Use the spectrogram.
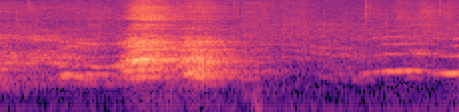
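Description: Dogs bark outside, a couple of muffled, distant yaps and a whimpering whine rising from a quiet indoor room, heard alone without talk.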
